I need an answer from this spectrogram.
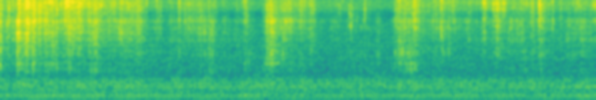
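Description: Biting into and chewing a crunchy Cinnamon Toast Crunch cookie: a loud crunch at the start, then scattered crackles as it is chewed.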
